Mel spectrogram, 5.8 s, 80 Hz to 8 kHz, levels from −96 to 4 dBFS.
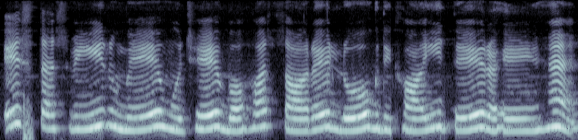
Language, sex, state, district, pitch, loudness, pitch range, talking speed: Hindi, female, Madhya Pradesh, Katni, 250 Hz, -15 LUFS, 225-270 Hz, 115 wpm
